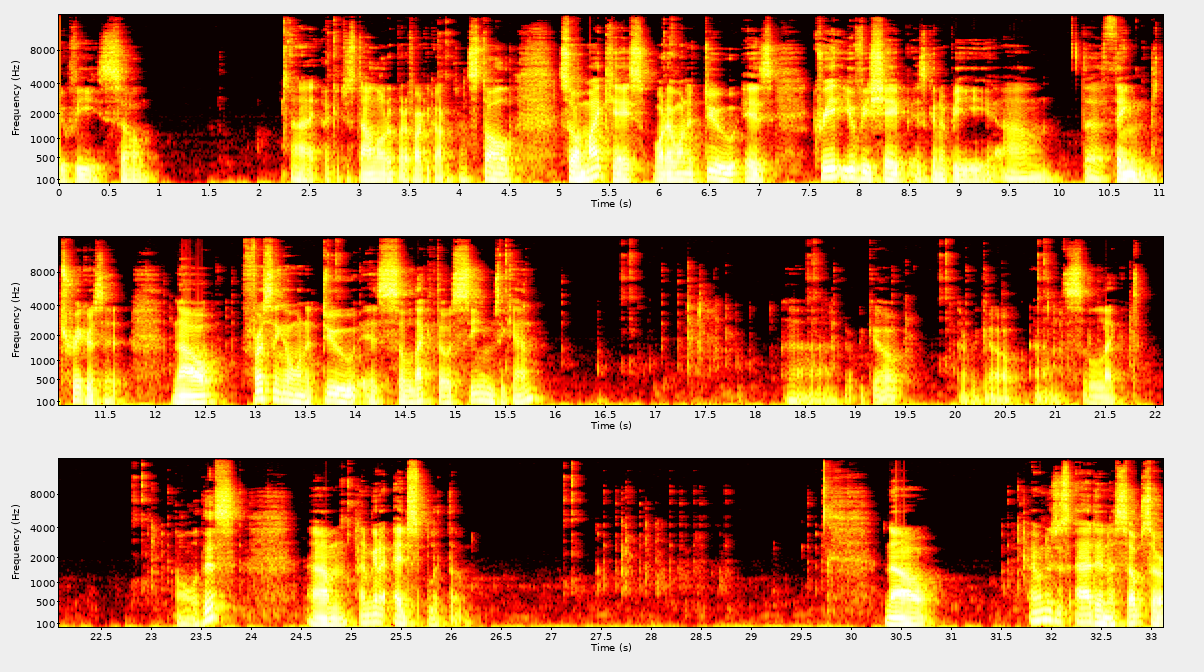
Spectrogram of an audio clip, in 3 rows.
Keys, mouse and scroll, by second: 4.1 alt+middle click, 4.3 middle click, 4.7 alt+middle click, 5.6 alt+middle click, 6.0 click, 6.3 alt+middle click, 10.8 middle click, 11.1 alt+middle click, 11.9 middle click, 12.4 Tab, 12.6 alt+middle click, 13.1 alt+middle click, 13.7 alt+click, 14.0 alt+middle click, 14.5 middle click, 14.8 alt+middle click, 15.4 alt+shift+click, 15.7 alt+middle click, 16.6 alt+shift+click, 17.0 alt+middle click, 17.4 ctrl+z, 18.5 shift+click, 18.8 alt+middle click, 19.8 shift+click, 20.1 alt+middle click, 20.8 shift+click, 21.1 alt+middle click, 22.8 ctrl+click, 23.1 alt+middle click, 24.1 alt+middle click, 24.1 middle click, 24.9 right click, 27.5 alt+middle click, 27.7 middle click, 28.0 Tab, 28.2 alt+middle click, 28.4 middle click, 28.5 scroll down 1, 28.7 alt+middle click, 29.7 middle click, 29.9 alt+middle click, 31.5 middle click, 32.4 ctrl+1, 32.7 alt+middle click.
